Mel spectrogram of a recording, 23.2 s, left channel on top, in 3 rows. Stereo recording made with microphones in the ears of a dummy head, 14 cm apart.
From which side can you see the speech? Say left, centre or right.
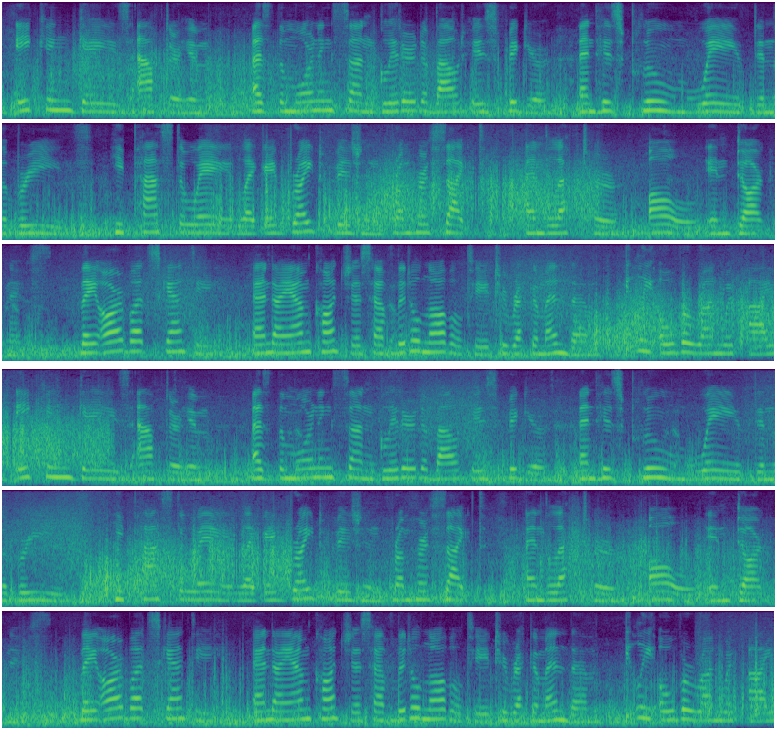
left.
